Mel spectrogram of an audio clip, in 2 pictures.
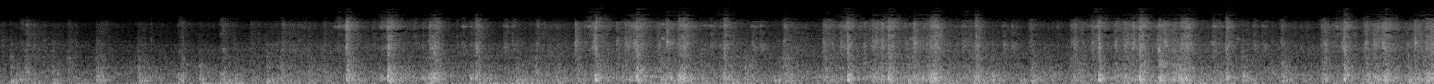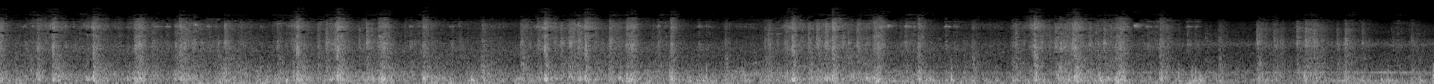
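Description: Electric multiple-unit trains running through the station at low speed, their wheels clicking and clattering irregularly over the rail joints and points. A steady whine comes in near the end.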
